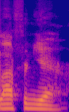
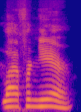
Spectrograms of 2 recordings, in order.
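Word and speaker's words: Lafrenière: Bread boy are Tammy Paneran with Mika Zabanaged and Alexi Lafren. Is that that's how you say his name, right? Lafrenier. Lafrenier.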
